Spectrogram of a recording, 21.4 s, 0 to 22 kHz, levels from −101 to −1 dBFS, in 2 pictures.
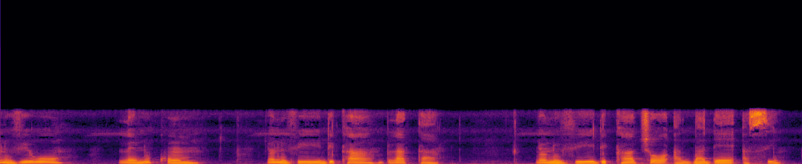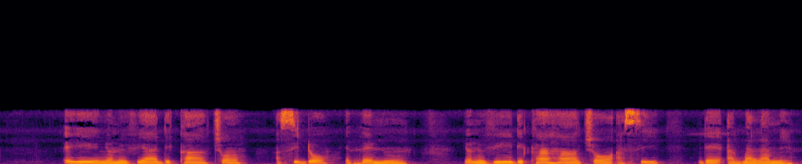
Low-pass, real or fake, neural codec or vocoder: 7.2 kHz; real; none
